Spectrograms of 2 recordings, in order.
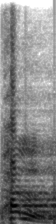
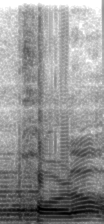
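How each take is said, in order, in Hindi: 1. यह शब्द मानक हिंदी के तरीके से बोला जाता है। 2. यह शब्द उड़िया के तरीके से बोला जाता है। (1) "ऐसा उच्चारण होगा" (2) "उड़िया में फल, तो ऐसा उच्चारण नहीं करेंगे"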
